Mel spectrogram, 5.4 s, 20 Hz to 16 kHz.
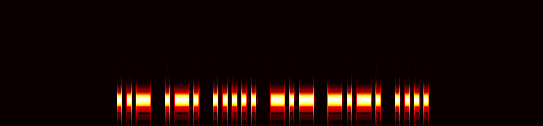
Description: Morse code, heard as a keyed tone, about 25 wpm, 690 Hz. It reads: UR5KCH
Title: DXCC-100 Call Signs - 6 Characters - 25wpm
